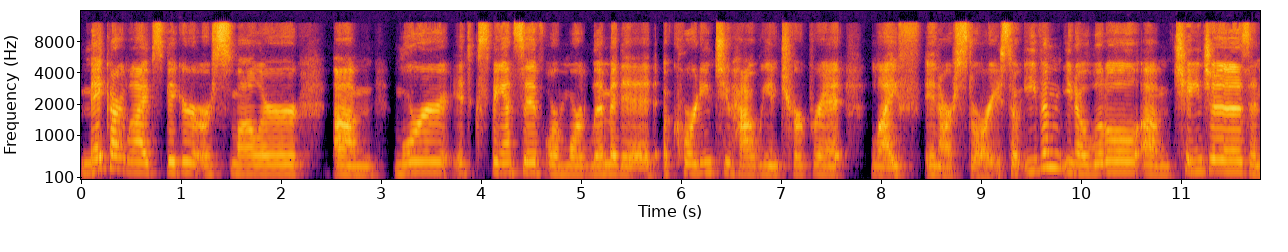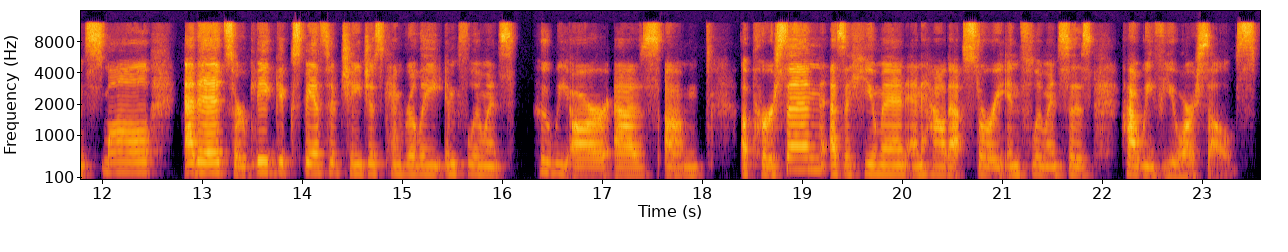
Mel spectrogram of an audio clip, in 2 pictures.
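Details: Adult woman speaking; normal speech.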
